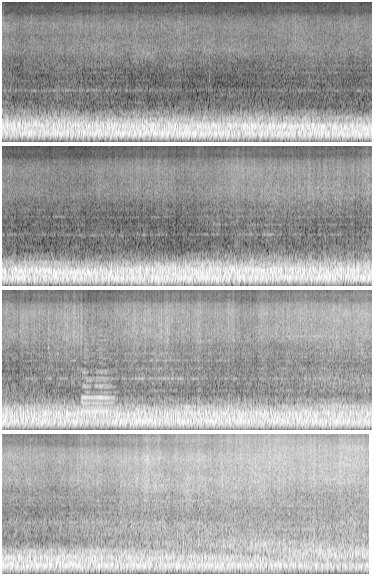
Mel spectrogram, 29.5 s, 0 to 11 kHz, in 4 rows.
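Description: BNSF GE C44-9W diesel-electric locomotives running under power as they approach and pass, a loud, steady engine drone. A short horn blast sounds about halfway in, and in the last few seconds the rattle of steel wheels on the rail rises as the autorack cars roll by.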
